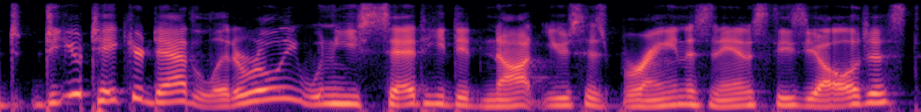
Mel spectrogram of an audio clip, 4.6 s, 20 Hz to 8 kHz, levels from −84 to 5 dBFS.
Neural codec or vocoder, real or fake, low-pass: none; real; 7.2 kHz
